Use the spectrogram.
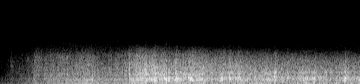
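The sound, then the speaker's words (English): Deep, rolling thunder swells up from quiet into a heavy, sustained rumble, growing louder partway through and continuing to growl steadily with no voices present. “Even though the rains were months away, dark blue clouds grew to the south. Furious lightning strikes flashed blinding white.”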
